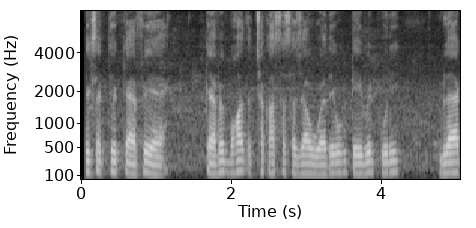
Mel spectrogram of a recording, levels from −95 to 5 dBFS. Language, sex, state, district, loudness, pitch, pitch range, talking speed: Hindi, male, Madhya Pradesh, Katni, -19 LUFS, 130 Hz, 125-140 Hz, 200 wpm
